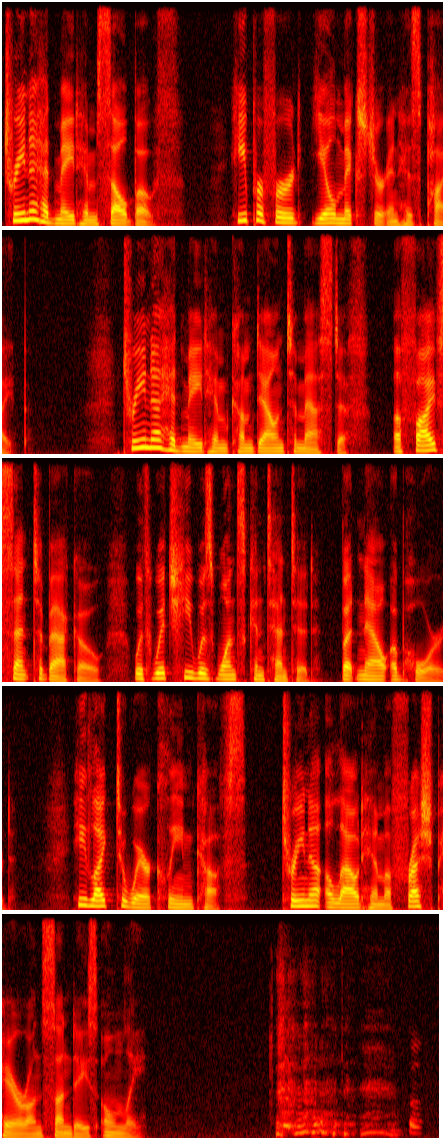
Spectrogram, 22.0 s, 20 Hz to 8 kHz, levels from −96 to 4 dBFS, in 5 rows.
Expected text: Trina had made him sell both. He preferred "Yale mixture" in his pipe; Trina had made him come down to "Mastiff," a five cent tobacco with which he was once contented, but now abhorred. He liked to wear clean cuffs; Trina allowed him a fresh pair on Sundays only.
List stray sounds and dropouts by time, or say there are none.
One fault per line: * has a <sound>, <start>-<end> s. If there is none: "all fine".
* has a laugh, 20.3-21.9 s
